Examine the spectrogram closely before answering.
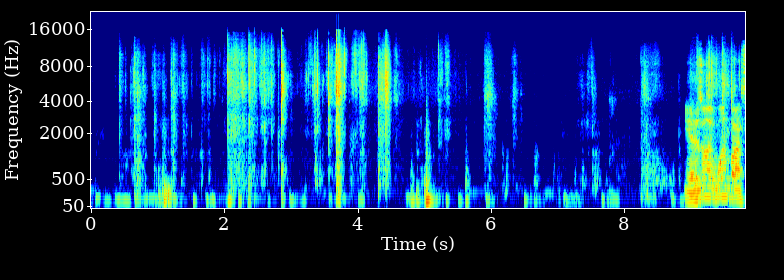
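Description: Cardboard boxes slide and tap on a table.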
